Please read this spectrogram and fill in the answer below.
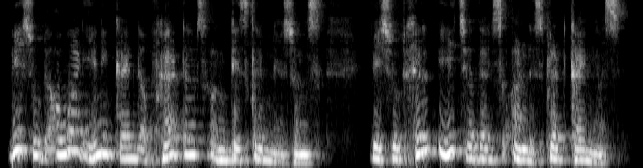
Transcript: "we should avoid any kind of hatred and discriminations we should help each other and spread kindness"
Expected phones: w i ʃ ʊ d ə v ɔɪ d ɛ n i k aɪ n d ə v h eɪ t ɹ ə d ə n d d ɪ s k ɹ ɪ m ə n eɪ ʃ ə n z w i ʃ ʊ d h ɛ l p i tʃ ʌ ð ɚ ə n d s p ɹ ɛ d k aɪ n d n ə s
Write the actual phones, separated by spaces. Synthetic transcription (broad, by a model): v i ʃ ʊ d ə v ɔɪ d ɛ n i k aɪ n d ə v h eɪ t ə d ə n d d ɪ s k ɹ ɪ m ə n eɪ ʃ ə n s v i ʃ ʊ d h ɛ l p i tʃ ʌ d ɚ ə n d s p ɹ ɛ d k aɪ n d n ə s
